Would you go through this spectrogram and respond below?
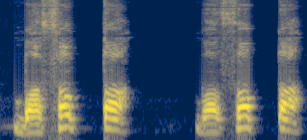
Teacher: تا کا اطباق کا مطلب تا کا موٹا پن باقی رکھ کر ادغام کیا جاتا ہے · بسطا تو ہی نہیں پڑھیں گے، سیدھا تا میں چلے جائیں گے. تو تا کو تھوڑا موٹا پڑھو ورا کیونکہ تو ہی اس کے اندر گھس گیا ہے، تو اس کو موٹا کر دیا انہیں. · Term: ادغام متجانسین ناقص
